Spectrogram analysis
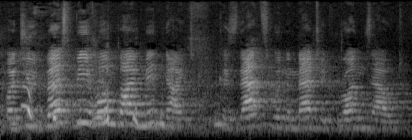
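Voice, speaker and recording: A kindly fairy god cow, played by a woman, high and swooping, giving folksy instructions in a storybook stage reading. The voice rings from far off in a hall with loud audience noise. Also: lively intonation, normal speed, crowd noise, close to an everyday voice. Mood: encouraging. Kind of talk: amateur reader's theater. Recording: noisy echoey hall, distant, audience sounds.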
